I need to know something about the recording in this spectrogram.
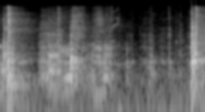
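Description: Metal clanks and clinks as a steel rear coil spring is tugged and worked into its seat on the axle: a sharp clank at the start, lighter clattering, and another sharp clank near the end.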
